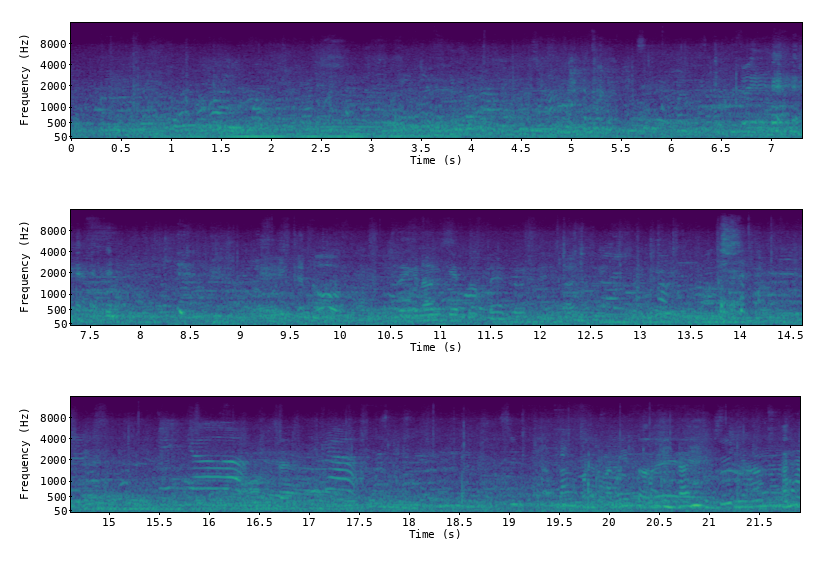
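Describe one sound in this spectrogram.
A crowd of men and women chatters all around in a large echoing hall.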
